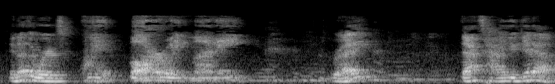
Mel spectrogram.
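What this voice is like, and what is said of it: Imitates another person's voice. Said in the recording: “my best Dave Ramsey imitation”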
